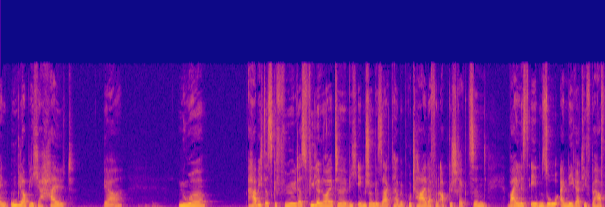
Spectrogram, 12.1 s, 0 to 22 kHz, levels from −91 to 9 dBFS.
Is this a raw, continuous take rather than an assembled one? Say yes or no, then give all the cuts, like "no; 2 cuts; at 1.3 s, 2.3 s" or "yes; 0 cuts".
yes; 0 cuts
